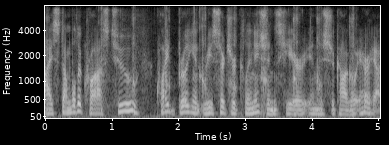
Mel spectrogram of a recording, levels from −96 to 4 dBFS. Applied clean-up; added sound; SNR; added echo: none; Chewing, mastication; 14 dB; none.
